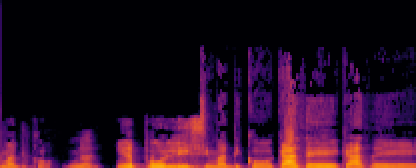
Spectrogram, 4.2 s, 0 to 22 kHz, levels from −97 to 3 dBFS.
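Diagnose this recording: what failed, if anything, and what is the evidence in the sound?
The opening two seconds show an adaptive stream starting at a low bitrate, a playback and network-stage issue rather than anything upstream. From 0.0 to 2.0 s the speech has nothing above about 6.5 kHz and carries heavier codec smearing, which fits an AAC stream around 16 kbit/s. At 2.0 s the top end and detail snap back with no gap. That step is consistent with a jump to something like 96 kbit/s once the player had sized up the connection.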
